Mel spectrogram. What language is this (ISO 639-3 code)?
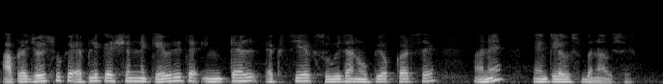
guj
